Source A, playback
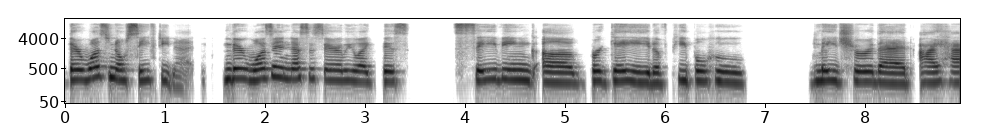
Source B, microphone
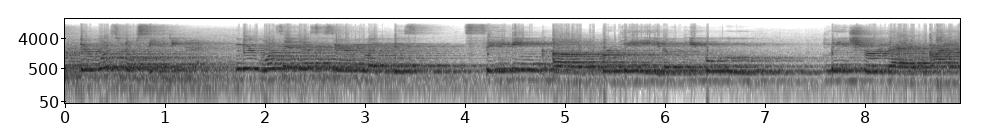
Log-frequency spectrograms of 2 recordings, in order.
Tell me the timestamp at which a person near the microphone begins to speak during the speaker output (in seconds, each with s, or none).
none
